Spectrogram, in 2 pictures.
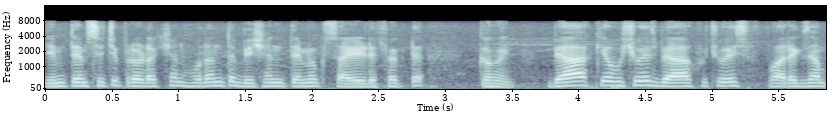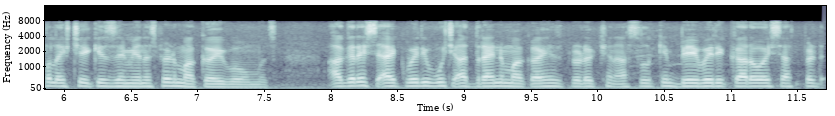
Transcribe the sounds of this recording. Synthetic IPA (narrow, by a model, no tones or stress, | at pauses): jemʲt̪emʲsɨt͡ʃipɾoɽɐkʃɐnɦoɾɐnt̪ɨbiʃʰɐnt̪emʲuku̥sajɖifʰekʈ | kɐɦɨnʲ | bʲjakʰeʋut͡ʃʰosʲbʲaːkʰʋut͡ʃʰosʲfɐɾeɡzampɐlɐsʲt͡ʃʰikʲiszɐmiːnɐspʲeʈmɐkɐjiʋɐʋmɨt͡s | ɐ̰ɡɐɾɐsʲakʋɐɾiʋut͡ʃʰɐt̪ɾaːnimɐkaːint͡spɾoɖɐkʃɐnɐsɨlkʲĩbʲeʋɐɾikɐɾoʋɐsʲɐt̪̚ʰpʲeʈ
